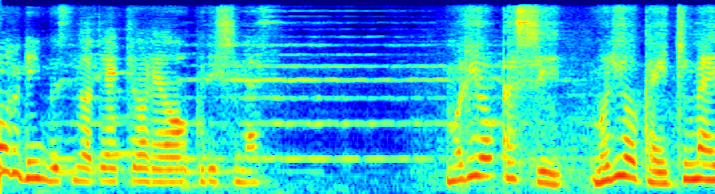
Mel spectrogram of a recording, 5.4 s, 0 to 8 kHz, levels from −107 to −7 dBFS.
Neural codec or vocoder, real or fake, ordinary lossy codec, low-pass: codec, 32 kHz, 1.9 kbps, SNAC; fake; AAC, 48 kbps; 7.2 kHz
